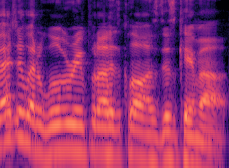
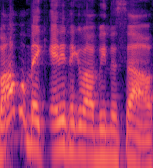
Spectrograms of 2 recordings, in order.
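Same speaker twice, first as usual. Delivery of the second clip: ordinary delivery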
